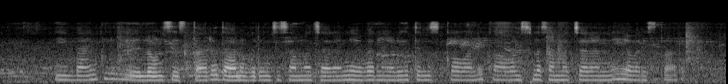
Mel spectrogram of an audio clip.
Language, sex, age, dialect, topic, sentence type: Telugu, female, 25-30, Telangana, banking, question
